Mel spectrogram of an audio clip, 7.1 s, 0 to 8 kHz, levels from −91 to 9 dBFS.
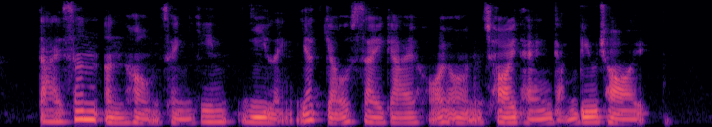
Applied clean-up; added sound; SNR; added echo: none; none; none; none.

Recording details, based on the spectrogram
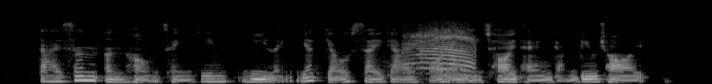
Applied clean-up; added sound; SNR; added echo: none; Meow; 10 dB; none.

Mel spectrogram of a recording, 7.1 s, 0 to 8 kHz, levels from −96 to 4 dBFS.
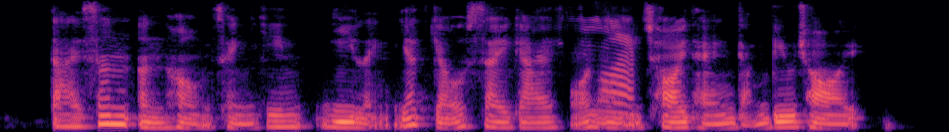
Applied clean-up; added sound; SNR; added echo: neural mask model Resemble Enhance denoiser.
